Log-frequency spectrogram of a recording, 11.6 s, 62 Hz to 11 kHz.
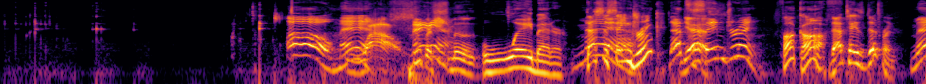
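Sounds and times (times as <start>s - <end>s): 
glasses clinking together in a toast: 0.0s - 1.5s, 3.0s - 3.6s
speech: 3.6s - 11.5s.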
